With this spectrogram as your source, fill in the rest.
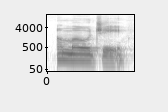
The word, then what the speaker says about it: emoji: correct is actually to start the word on the stress syllable, mo. That would sound like saying moji, emoji.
